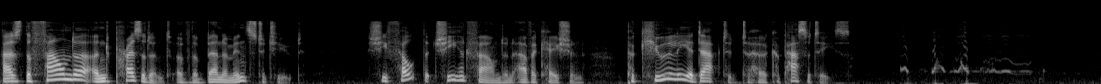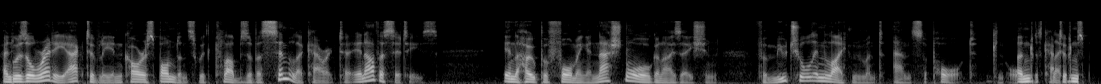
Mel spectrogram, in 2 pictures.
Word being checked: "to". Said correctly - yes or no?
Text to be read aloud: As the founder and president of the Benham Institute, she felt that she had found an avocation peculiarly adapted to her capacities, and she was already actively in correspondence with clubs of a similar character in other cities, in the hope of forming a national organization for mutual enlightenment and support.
yes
